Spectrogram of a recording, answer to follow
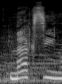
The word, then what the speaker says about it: Maxine: Maxine rhymes with queen after all.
